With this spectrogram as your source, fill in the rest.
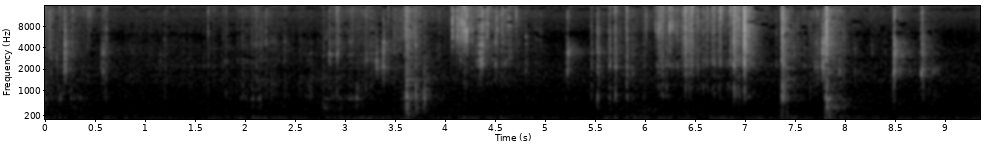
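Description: A solid dark brown bar soap with a dark coating over cream, held in hand, is scraped with a small metal blade. The result is a quiet run of crisp, bright shaving and tearing sounds with short, dry scrapes that grow louder and more frequent in the second half.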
